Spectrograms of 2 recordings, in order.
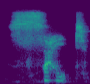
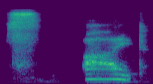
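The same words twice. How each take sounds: First: "Sight" whispered very softly. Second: Said in the usual way. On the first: Shown as a demonstration. Teacher repeating sight as a whisper. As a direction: breathe the word sight.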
